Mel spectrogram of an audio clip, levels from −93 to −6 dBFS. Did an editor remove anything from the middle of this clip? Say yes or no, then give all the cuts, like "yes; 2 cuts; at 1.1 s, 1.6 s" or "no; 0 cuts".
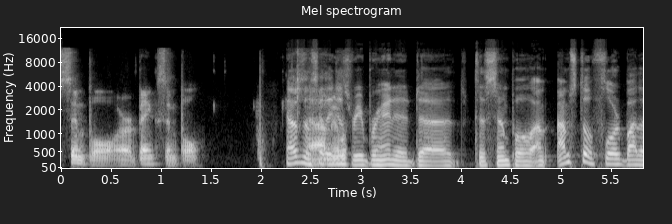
no; 0 cuts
